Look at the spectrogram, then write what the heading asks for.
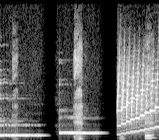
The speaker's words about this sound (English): there's a little chime that plays each time Shikaru says something alarming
